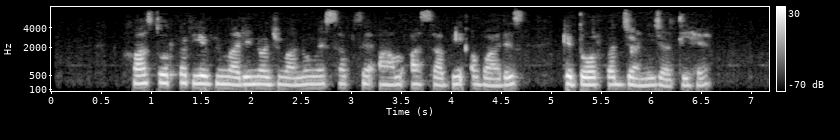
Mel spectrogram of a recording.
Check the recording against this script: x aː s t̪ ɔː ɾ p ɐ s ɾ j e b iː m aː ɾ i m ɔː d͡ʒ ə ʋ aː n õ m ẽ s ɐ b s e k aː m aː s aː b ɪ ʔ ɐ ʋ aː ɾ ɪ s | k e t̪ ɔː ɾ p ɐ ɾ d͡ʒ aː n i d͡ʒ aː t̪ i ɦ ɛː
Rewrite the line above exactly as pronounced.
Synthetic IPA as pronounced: x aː s t̪ ɔː ɾ p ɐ ɾ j e b iː m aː ɾ i n ɔː d͡ʒ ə ʋ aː n õ m ẽ s ɐ b s e ʔ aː m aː s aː b i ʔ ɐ ʋ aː ɾ ɪ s | k e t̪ ɔː ɾ p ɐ ɾ d͡ʒ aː n i d͡ʒ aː t̪ i ɦ ɛː

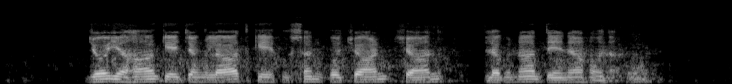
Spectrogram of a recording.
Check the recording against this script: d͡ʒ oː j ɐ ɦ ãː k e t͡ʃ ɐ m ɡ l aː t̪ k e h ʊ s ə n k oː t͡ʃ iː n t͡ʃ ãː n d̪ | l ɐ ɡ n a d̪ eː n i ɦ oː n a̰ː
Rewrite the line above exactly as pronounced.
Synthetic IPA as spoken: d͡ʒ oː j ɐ ɦ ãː k e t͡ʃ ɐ ŋ ɡ l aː t̪ k e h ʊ s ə n k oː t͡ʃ aː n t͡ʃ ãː n d̪ | l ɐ ɡ n a d̪ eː n a ɦ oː n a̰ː

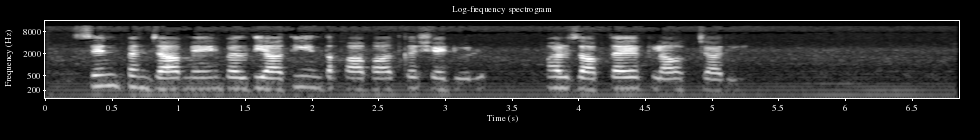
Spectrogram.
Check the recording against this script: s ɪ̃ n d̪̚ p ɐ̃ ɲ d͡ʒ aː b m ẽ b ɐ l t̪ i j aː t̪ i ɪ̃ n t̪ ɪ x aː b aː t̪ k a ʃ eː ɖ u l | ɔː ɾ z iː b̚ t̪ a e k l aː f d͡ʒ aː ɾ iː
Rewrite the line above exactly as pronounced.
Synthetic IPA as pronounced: s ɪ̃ n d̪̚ p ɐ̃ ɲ d͡ʒ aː b m ẽ b ɐ l d̪ i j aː t̪ i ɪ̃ n t̪ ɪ x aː b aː t̪ k a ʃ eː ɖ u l | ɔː ɾ z aː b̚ t̪ a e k l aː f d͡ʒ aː ɾ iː

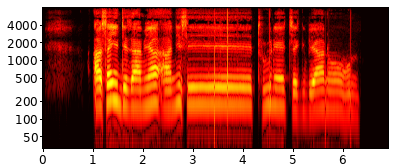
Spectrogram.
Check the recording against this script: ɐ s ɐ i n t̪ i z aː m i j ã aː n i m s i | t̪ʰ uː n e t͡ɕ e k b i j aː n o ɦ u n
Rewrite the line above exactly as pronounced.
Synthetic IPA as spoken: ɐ s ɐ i n t̪ i z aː m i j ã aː n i s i | t̪ʰ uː n e t͡ɕ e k b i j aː n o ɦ u n

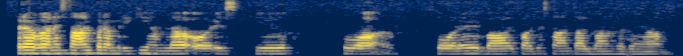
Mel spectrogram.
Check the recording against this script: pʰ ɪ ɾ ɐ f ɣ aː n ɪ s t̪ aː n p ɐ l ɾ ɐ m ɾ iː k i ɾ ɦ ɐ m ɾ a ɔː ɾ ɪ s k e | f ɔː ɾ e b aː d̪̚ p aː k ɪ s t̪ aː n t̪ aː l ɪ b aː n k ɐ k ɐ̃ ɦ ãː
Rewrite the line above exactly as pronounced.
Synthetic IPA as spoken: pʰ ɪ ɾ ɐ f ɣ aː n ɪ s t̪ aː n p ɐ ɾ ɐ m ɾ iː k i ɦ ɐ m l a ɔː ɾ ɪ s k e | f ɔː ɾ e b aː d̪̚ p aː k ɪ s t̪ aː n t̪ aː l ɪ b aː n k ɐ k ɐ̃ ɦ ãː

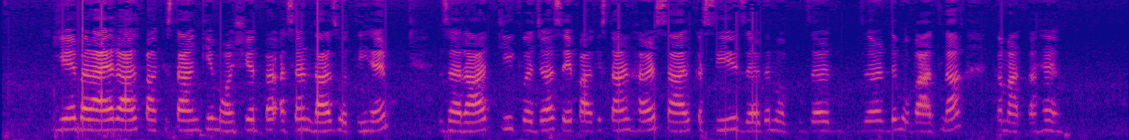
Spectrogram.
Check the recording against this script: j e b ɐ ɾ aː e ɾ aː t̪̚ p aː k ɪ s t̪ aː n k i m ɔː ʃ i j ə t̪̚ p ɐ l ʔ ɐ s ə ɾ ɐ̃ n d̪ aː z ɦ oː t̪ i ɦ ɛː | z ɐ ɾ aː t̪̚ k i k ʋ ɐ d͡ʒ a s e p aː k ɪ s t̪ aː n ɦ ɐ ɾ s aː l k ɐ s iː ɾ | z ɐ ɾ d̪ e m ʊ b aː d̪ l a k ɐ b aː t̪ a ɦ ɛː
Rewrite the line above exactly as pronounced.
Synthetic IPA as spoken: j e b ɐ ɾ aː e ɾ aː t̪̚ p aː k ɪ s t̪ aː n k i m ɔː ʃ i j ə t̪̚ p ɐ ɾ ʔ ɐ s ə ɾ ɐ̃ n d̪ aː z ɦ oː t̪ i ɦ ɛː | z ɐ ɾ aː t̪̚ k i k ʋ ɐ d͡ʒ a s e p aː k ɪ s t̪ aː n ɦ ɐ ɾ s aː l k ɐ s iː ɾ | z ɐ ɾ d̪ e m ʊ b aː d̪ l a k ɐ m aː t̪ a ɦ ɛː

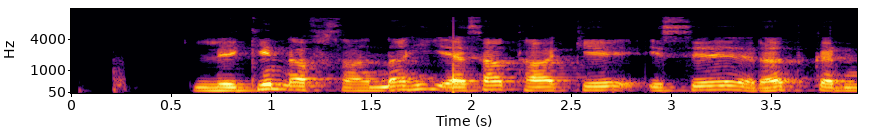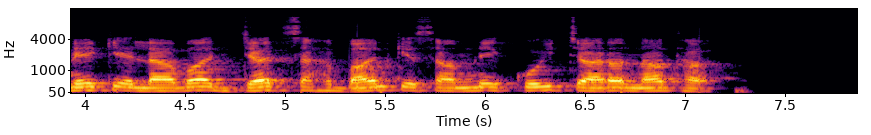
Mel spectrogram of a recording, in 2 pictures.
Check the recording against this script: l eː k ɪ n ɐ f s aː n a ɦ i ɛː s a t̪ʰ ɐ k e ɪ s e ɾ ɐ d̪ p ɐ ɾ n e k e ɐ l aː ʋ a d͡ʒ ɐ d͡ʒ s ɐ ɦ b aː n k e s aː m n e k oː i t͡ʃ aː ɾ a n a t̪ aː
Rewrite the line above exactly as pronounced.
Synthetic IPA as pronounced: l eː k ɪ n ɐ f s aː n a ɦ i ɛː s a t̪ʰ a k e ɪ s e ɾ ɐ d̪ k ɐ ɾ n e k e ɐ l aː ʋ a d͡ʒ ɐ d͡ʒ s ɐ ɦ b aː n k e s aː m n e k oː i t͡ʃ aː ɾ a n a t̪ʰ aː

